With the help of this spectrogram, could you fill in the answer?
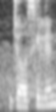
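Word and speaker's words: Jocelyn: सो आपका जो right option है वो हो जाएगा बी, जॉसिलिन। लेकिन यहाँ पर भाई इसकी जो स्पेलिंग है ना वो गलत दे रखी है, जैकोलिन नहीं है, इसकी स्पेलिंग होती है जॉसिलिन, JOCE।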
